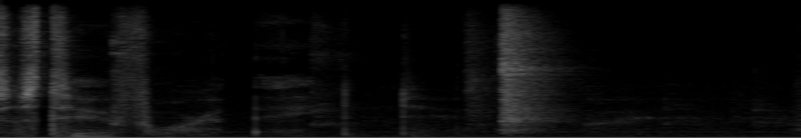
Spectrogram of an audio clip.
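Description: A low, half-voiced murmur right at the start and a breathy exhale about two and a half seconds in, over a steady low hum.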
